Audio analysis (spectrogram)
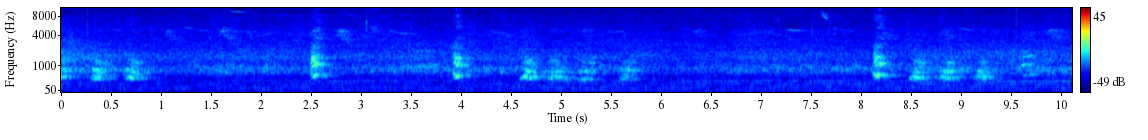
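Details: Intermittent whining yips from a dog at a retriever training line, black Labrador Retriever Finn attempting a water double beside a five-month-old puppy, Breck; scattered brief squeals and short clusters of high yelps spaced a few seconds apart over a steady background hum.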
